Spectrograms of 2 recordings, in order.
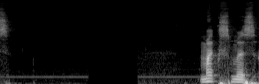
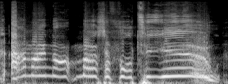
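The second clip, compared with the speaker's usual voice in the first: very high, loud furious shout; explode, screaming the question; enraged scream; 8 dB louder than usual. Acted. Emperor demanding his sister's answer, screaming in rage.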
